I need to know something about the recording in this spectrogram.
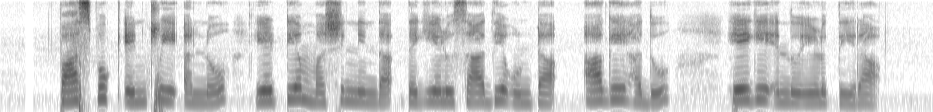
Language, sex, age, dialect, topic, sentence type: Kannada, female, 36-40, Coastal/Dakshin, banking, question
